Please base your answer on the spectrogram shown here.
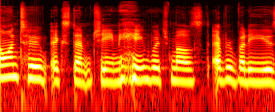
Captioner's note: chuckles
